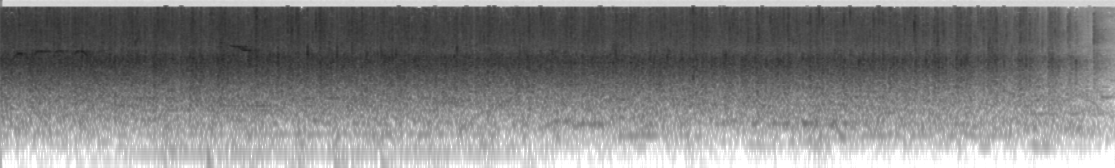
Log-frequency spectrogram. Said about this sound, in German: Applaus für den Chor der Jungen Union Miesbach. Dankeschön.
